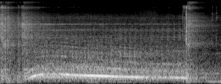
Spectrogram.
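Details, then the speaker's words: Starter motor during a starter-system diagnosis and repair lesson; the contact reportedly kept sticking and the motor still spins too weakly: a short whir rising to a modest pitch, then sagging within a second. Weak starter spin. "itu Masalahnya tadi konten nempel terus tapi ini motornya masih kurang kenceng"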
